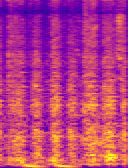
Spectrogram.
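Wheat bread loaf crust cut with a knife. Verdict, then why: Crunchy. A knife saws through the crust of a cooled rustic artisan wheat loaf, baked in a covered pot and then uncovered until caramel-coloured, with an airy crumb inside. Steady rasping, crackling crunches pulse with each back-and-forth stroke. The crust is very crunchy.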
